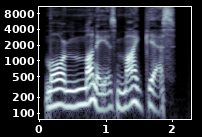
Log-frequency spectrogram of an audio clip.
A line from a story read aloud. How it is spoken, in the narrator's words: growled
